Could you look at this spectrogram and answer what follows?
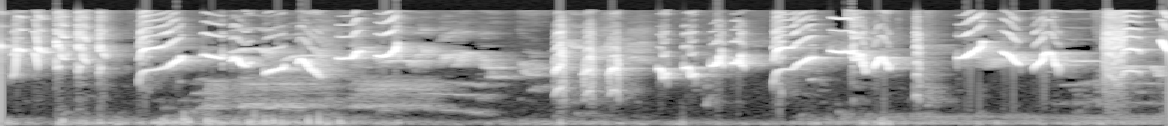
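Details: Singing Oriental magpie-robin, song meant to provoke slower birds into emotion: fast chattering rattles, then varied upward and downward whistled slurs and scratchy notes in dense bursts, a brief lull midway before renewed rapid phrases.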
